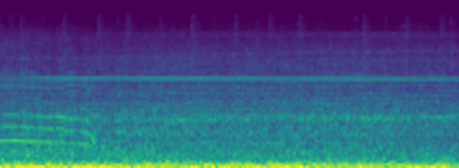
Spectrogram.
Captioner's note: Papa Zola shouts, straining; boosters roaring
